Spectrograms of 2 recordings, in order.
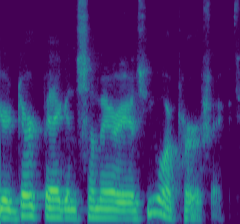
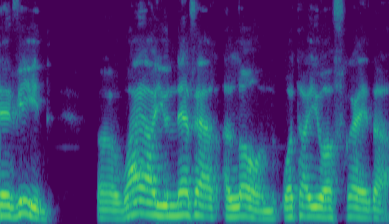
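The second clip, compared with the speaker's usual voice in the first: put-on loud French-accented speech; 6 dB louder than usual. Retelling what a girlfriend asked him years ago: French accent. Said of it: "in her beautiful French accent".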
